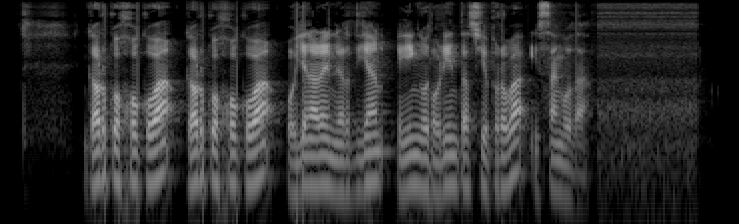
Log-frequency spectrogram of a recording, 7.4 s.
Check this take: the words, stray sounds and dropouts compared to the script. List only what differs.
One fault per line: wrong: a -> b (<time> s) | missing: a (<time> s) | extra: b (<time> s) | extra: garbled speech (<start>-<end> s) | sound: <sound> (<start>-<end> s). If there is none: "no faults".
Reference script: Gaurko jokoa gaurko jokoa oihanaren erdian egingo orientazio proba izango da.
no faults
